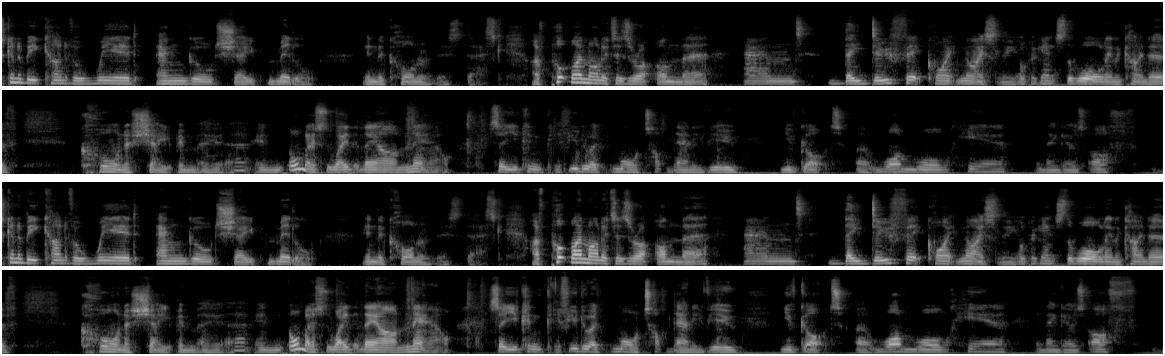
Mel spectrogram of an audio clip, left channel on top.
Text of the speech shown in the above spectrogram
going to be kind of a weird angled shape middle in the corner of this desk. I've put my monitors on there, and they do fit quite nicely up against the wall in a kind of corner shape in almost the way that they are now. So you can, if you do a more top-down view, you've got one wall here, it then goes off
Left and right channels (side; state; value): both; normal; correlation 0.18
